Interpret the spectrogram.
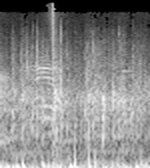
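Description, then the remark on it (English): A church audience at a morning service claps and shouts together for the Lord, a dense wash of hand claps mixed with cheering voices that stays steady and fairly loud throughout the short moment. “Can we give the Lord a hand clap and a shout this morning?”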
